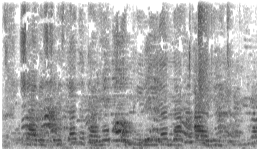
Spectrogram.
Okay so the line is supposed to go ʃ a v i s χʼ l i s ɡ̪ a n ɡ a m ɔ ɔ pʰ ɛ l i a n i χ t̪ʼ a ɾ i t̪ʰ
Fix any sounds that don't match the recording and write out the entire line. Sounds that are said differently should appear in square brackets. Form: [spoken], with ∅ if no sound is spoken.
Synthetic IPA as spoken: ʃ a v i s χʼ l i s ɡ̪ a n ɡ a m ɔ ɔ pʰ [i] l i a n [a] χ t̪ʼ a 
